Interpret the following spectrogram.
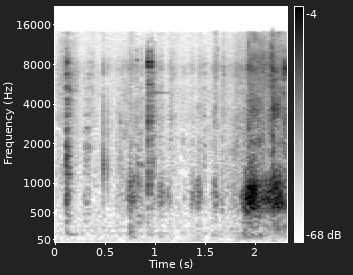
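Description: Short, scattered scratches of writing on lined paper, as an answer is written out and circled.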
